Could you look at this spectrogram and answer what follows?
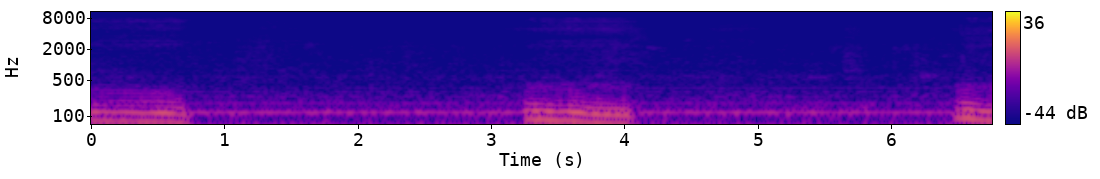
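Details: A sleeping female dog snores loudly: low rumbling snores about every three seconds with quiet breathing between.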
